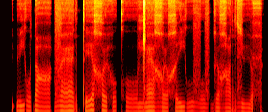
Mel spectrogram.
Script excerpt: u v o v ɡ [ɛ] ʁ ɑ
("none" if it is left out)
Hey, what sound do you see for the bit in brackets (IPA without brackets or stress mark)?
ø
